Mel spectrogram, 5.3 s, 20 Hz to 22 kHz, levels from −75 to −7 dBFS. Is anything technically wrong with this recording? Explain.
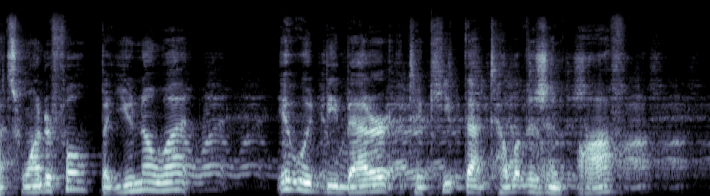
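Yes, from 1.34 s to the end there's feedback echo between two devices: a second device replays this mic's signal, which gets re-captured, so the speech returns every third of a second or so, at about 14 dB down.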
